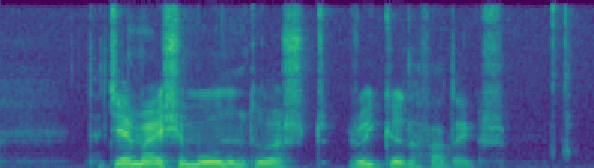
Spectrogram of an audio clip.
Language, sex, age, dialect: Faroese, male, 36-60, Suðurstreymoy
